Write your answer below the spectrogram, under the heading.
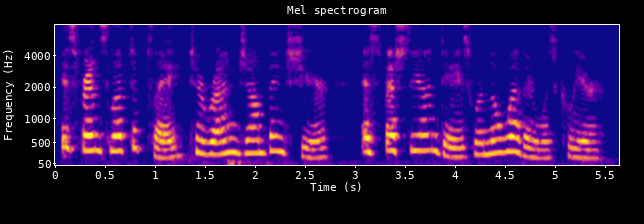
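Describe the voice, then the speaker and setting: A woman reading a rhyming children's picture book aloud as a storytime host, with expressive, singsong emphasis. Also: high voice, moderate pace.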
